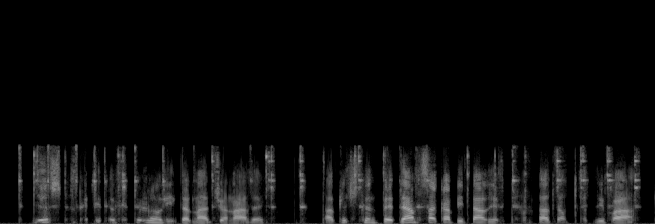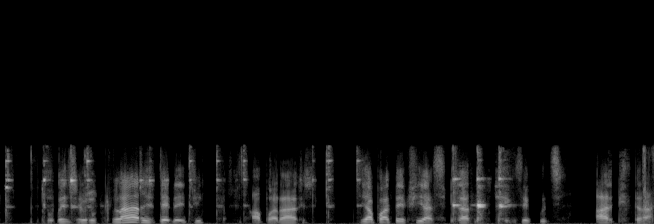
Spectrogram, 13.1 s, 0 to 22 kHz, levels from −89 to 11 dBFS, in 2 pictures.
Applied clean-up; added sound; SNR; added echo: neural diffusion model UNIVERSE++.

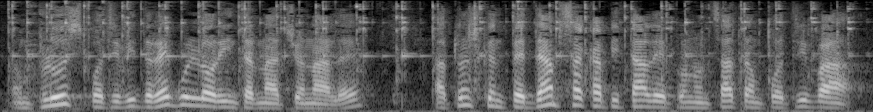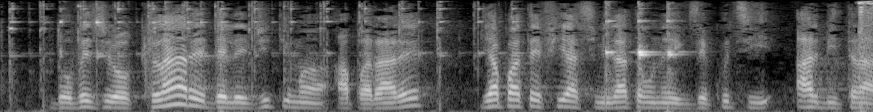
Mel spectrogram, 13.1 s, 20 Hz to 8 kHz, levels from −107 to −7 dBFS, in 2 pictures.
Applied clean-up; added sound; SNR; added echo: none; Liquid; 3 dB; none.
